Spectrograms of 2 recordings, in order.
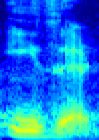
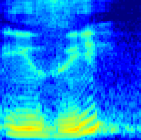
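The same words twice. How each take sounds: First: The second letter is said as zed. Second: The second letter is said as zee. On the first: The name does not suggest the product is easy. "an Indian or in European who pronounces alphabet Z as Z" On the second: The name suggests the product is easy. "in the American system, Z is pronounced as Z"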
